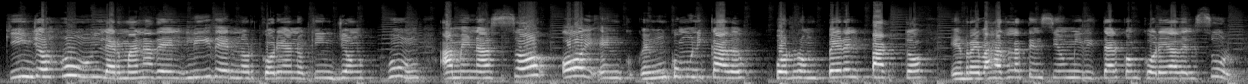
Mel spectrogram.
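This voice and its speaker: Woman news anchor, high-pitched, formal scripted reading, light music bed. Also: steady tone, unhurried, few pauses, a bit bright.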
